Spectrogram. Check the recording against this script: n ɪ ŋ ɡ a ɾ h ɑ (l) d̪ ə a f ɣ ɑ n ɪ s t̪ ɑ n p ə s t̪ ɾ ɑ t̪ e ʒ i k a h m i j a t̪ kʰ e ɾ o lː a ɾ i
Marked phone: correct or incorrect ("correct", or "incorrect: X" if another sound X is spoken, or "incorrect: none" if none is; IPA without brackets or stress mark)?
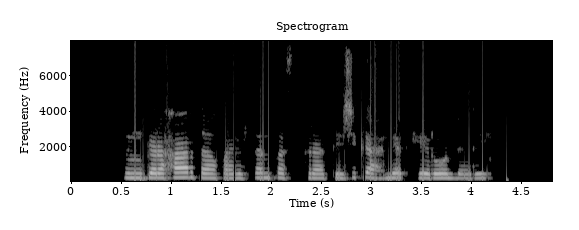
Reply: incorrect: ɾ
